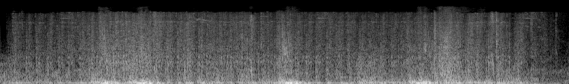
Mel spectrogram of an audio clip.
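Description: Deep explosions boom and rumble.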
